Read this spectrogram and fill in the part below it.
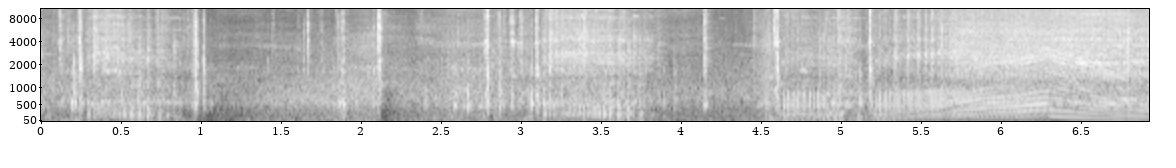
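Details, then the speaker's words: STIHL MS291 chainsaw with adjustable carburetor and restricted screws, running lean likely since new: revs come in uneven bursts and sag toward dying unless the throttle is feathered; lean idle mixture causing stalling, risk of scoring. "So this is what I'm running across, just a bit lean. Okay, so this can go on and on unless I start it up and keep feathering the throttle till it revs."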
